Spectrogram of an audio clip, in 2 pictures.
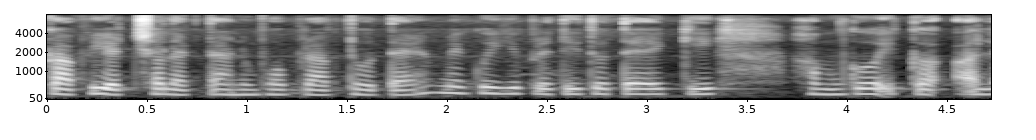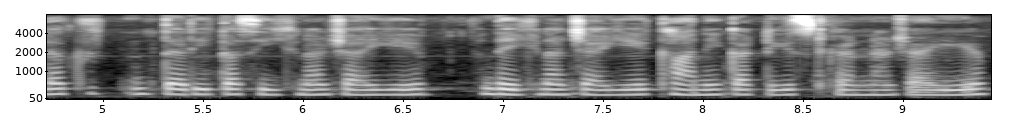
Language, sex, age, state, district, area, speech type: Hindi, female, 30-45, Madhya Pradesh, Jabalpur, urban, spontaneous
